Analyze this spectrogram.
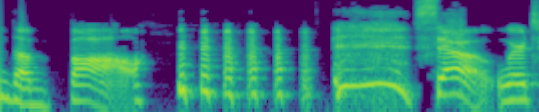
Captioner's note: laughs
